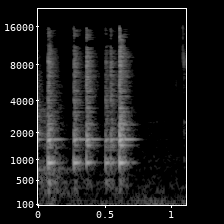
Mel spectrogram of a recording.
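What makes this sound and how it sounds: A thrifted vintage ceramic lamp with colourful light bulbs inside, signed 1979, is tapped five times in quick succession. Each tap gives a bright, bell-like ring centred near 920 Hz that fades within a fraction of a second.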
